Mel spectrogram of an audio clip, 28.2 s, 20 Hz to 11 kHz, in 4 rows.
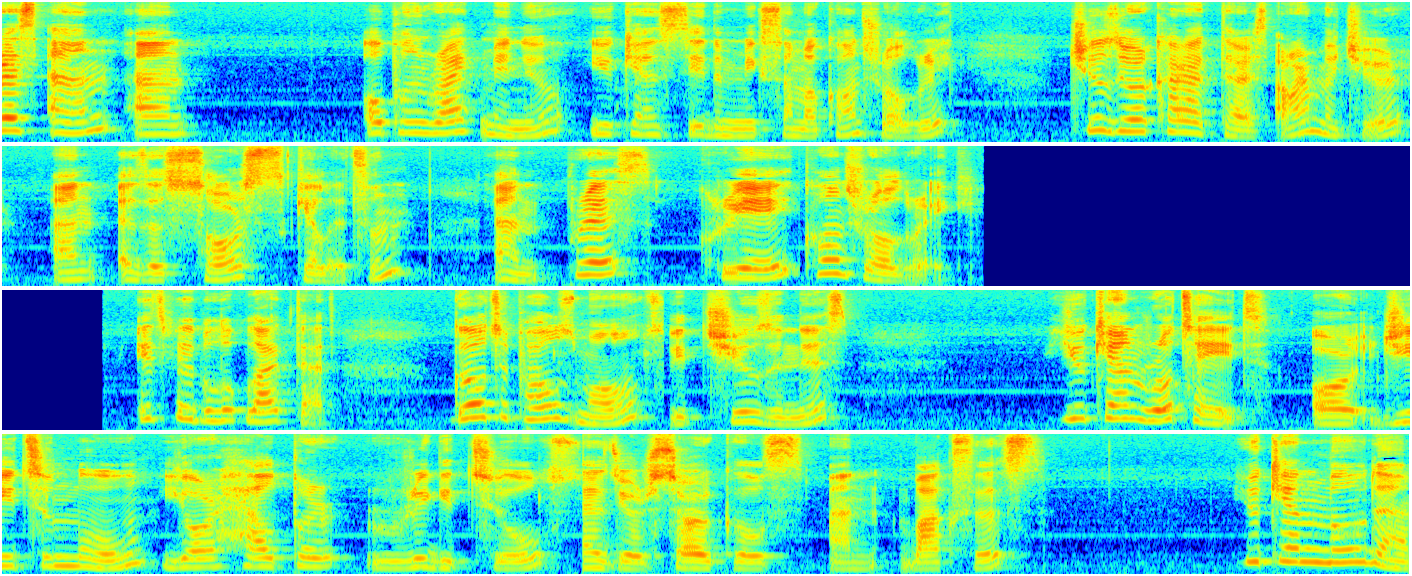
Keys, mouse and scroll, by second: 1.8 click, 6.4 click, 7.6-9.0 drag, 11.4-14.4 drag, 15.2 middle click, 15.2 n, 16.2-17.7 drag, 18.4 middle drag, 19.2 scroll up 1, 19.5 middle drag, 20.3 click, 21.2 r, 25.1 click, 25.4 middle click, 26.1 g, 27.8 r.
